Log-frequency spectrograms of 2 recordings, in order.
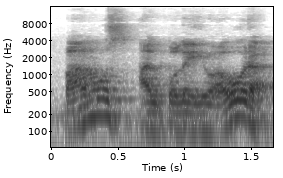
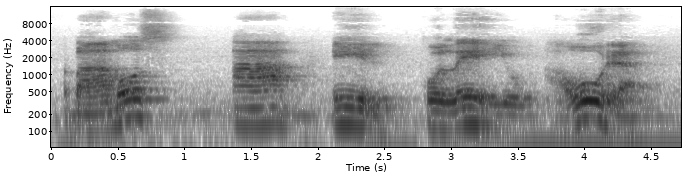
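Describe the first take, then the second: First: The words a and el merge into al. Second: The words a and el are said separately. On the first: The speaker calls it right. "com a contração, a fluência, a cadência da leitura melhorou" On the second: The speaker calls it wrong. "Pense eu dizer esta frase da seguinte maneira"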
